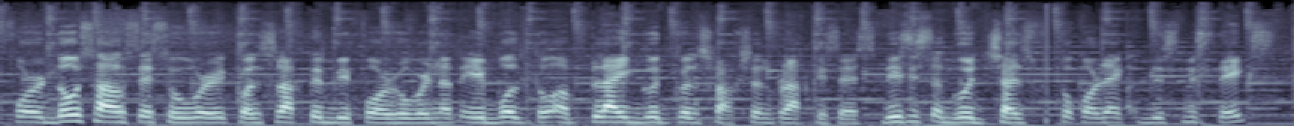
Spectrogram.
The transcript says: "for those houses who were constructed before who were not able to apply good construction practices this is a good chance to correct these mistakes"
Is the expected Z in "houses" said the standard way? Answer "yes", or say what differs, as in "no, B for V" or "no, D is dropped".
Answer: no, S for Z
